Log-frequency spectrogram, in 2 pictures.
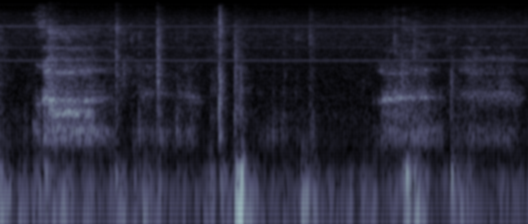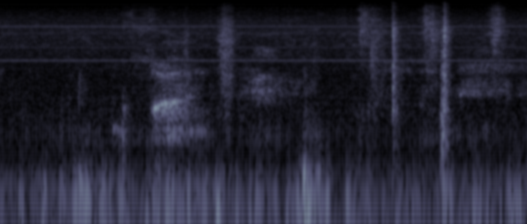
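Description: A man's heavy, effortful breaths or grunts, three of them about half a second each, during leg-raise exercise. Scattered light clicks and a few soft thumps come between them, the loudest thump about two and a half seconds in.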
